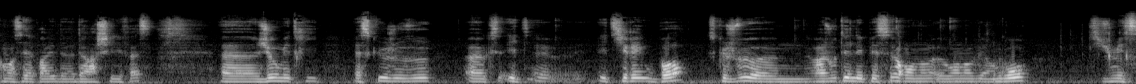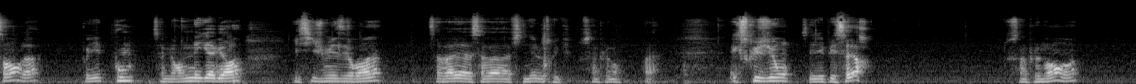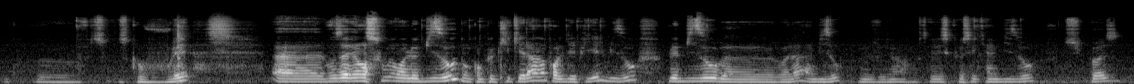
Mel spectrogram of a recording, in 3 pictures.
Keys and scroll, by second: 10.9-11.4 typing, 11.5 Return, 13.8-15.0 typing, 14.8 Return.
